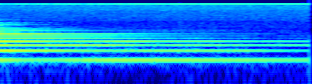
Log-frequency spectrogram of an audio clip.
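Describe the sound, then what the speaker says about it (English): A single classical guitar B string rings in tune, one sustained plucked note with clear harmonics that slowly decays, close and alone. "Now, the second string is called B. It sounds like this."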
